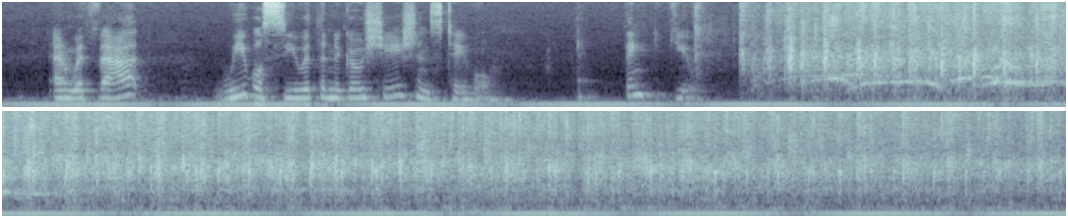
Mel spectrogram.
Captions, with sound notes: And with that, we will see you at the negotiations table. Thank you. [applause]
